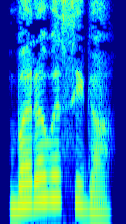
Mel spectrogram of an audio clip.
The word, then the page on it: ಭರವಸಿಕೆ: bharavasike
